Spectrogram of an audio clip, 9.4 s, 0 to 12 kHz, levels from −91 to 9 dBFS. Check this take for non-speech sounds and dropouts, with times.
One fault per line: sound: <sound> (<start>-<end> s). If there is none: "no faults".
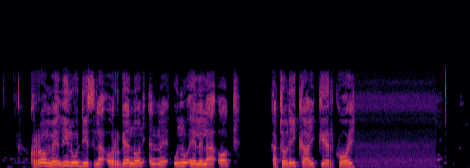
no faults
